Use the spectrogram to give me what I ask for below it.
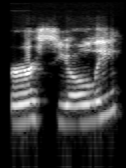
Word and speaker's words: Urciuoli: Urciuoli.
